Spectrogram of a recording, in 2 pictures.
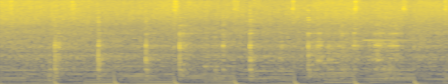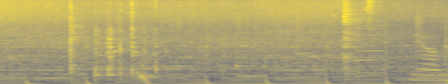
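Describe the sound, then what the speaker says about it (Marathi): Ground wet spice paste sizzles and fries in a pan while a utensil stirs and scrapes it in steady rhythmic strokes. The sound is close and continuous, with metal clinks in a village-style kitchen during a kofta curry preparation and no talk. "आता या ठिकाणी आपण वाटण केलेला जो मसाला आहे तो टाकायला लागले बघा"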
